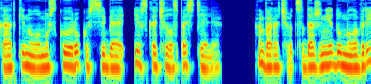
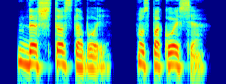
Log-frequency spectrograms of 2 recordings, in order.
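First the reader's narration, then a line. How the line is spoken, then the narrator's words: Booming. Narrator (Russian): прогремел неизвестный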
